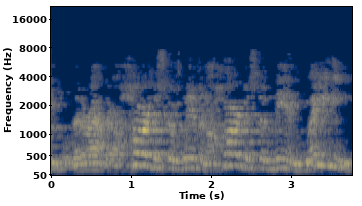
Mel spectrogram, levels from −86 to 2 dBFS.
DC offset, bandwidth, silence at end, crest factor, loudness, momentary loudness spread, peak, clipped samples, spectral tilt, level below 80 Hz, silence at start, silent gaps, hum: under 0.1%; 7.6 kHz; 0 s; 18 dB; -28 LUFS; 9 LU; -10 dBFS; under 0.1%; -3 dB/octave; -82 dBFS; 0 s; none; none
